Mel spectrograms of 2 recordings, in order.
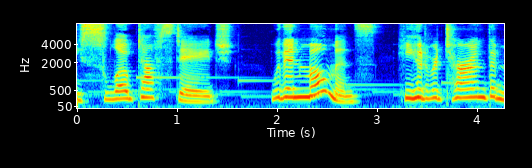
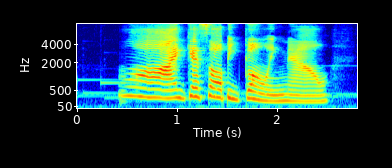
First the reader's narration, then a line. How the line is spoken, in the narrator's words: said miserably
